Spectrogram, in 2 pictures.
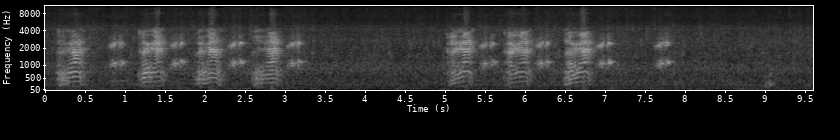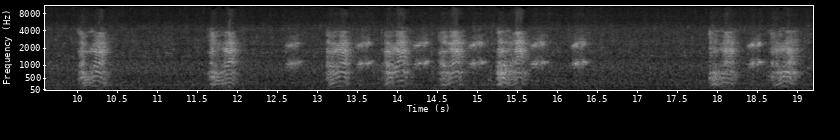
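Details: Pacific tree frogs calling by a friend's pond: bursts of two-part raspy croaks, repeated quickly in runs of three to six, separated by short pauses.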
